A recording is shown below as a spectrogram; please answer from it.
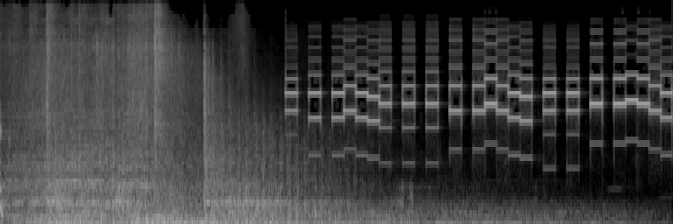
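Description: A loud dramatic music swell with a deep rumble for the first three to four seconds, fading out. Then a mobile phone's ringtone takes over from about four seconds in: a quick electronic melody of short notes stepping up and down in pitch, an incoming call.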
